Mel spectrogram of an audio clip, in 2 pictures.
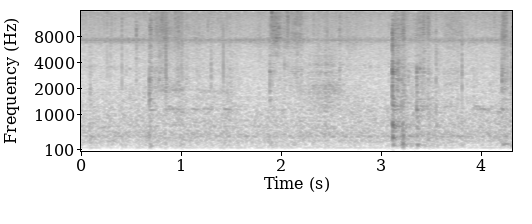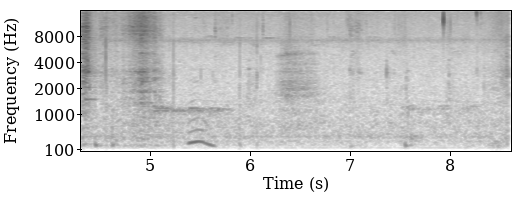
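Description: Wooden spatula stirring and fluffing cooked basmati rice in an electric pressure cooker's inner pot: soft scraping, with a few light knocks against the pot around three and five seconds in, over a faint steady hum.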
